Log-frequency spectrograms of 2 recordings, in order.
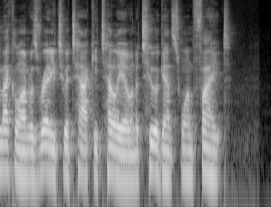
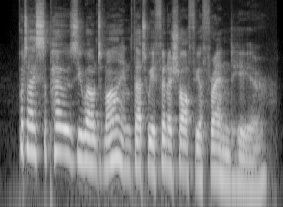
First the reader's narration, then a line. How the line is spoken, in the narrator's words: Itomechalon said in his posh voice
